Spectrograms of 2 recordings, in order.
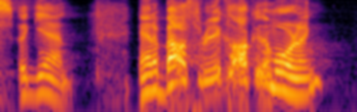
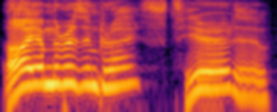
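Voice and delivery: mock pompous Jesus; much slower than usual. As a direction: parody a grand holy pronouncement. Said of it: "He didn't get up and go".

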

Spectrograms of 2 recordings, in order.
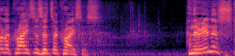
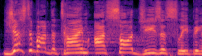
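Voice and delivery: ordinary delivery

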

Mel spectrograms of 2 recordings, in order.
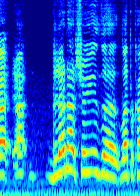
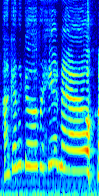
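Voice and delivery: put-on nervous kid voice; 9 semitones higher than usual. Kid voice repeated.

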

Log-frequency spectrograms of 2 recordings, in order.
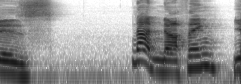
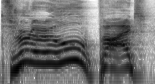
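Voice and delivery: high, loud villain conceding; a hammed-up pirate captain agreeing; Hook voice; 11 semitones higher, 5 dB louder than usual. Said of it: "And Hook goes".

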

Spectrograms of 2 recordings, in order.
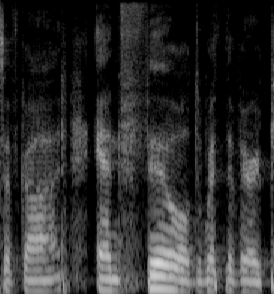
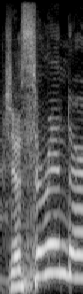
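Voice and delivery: higher, louder shouted command; mock shout; 13 semitones higher, 8 dB louder than usual. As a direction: yell it at him like a laughing friend. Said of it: "My friend just leaves me there and goes".

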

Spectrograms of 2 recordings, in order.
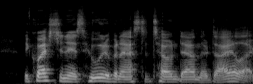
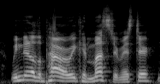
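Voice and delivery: fast, loud, higher Scottish brogue; loud quick Scottish engineer; Scotty impression; 7 semitones higher, 9 dB louder, much faster than usual. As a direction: bark it like Scotty on the intercom.

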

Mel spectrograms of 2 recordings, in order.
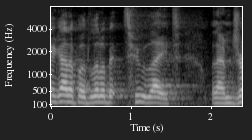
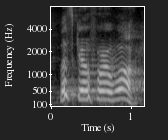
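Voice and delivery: higher, louder cheery suggestion; Johnny's suggestion; 7 semitones higher, 6 dB louder than usual. Retold or imitated. Preacher voicing a friend's cheerful walk idea. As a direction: pitch it up as a chipper friend. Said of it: "Johnny suggested".

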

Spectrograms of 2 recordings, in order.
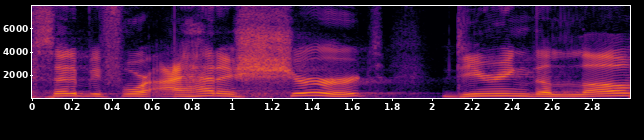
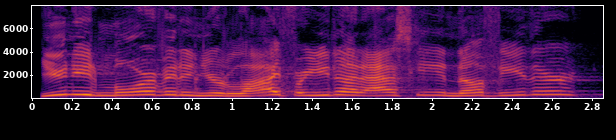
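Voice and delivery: retold incredulous reply; 8 semitones higher than usual. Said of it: "And I'm like".

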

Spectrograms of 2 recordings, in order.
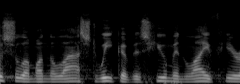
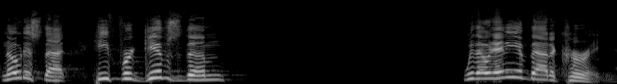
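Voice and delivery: louder and higher, driving fast; full-force preaching; 5 semitones higher, 6 dB louder than usual. Acted. Pastor urging the church about forgiveness, fervent and loud. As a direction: hammer it home to the congregation.

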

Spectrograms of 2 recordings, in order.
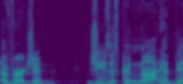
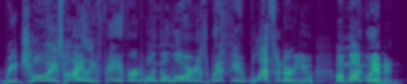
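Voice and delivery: much higher, much louder ringing proclamation; emphatic angel greeting; 12 semitones higher, 11 dB louder than usual. Acted. Gabriel greeting Mary, emphatic and excited. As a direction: shout it out like an angel bursting with joy. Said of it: "emphatic here".

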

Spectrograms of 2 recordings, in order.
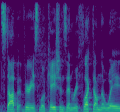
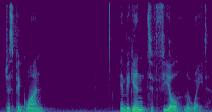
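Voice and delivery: guided meditation; 8 dB quieter than usual. Acted. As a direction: gently guide them into stillness. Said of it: "I'm gonna take us through a guided meditation".

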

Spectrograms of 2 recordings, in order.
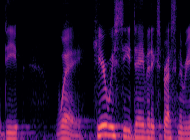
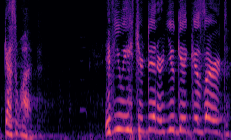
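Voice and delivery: put-on much higher, eager toddler voice; excited little girl; 11 semitones higher than usual. Dad imitating his daughter telling her brother about dessert, excited high child voice. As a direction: squeal it out like a thrilled three-year-old. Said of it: "And she's like".

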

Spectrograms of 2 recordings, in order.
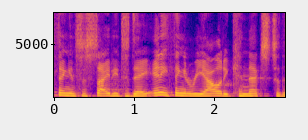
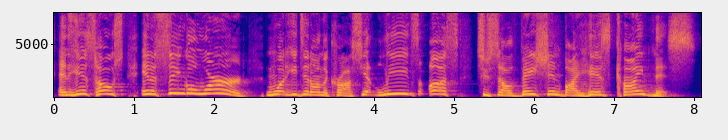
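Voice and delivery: preaching at full force; 10 semitones higher than usual. Acted. Pastor crying out to the congregation about his king. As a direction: lift the room, preach it out.

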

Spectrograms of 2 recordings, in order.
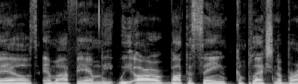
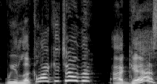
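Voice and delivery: very high-pitched puzzled question; squeaky-high retold doubt; mock disbelief. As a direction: question it incredulously, voice shooting up. Acting puzzlement at cousins' resemblance.

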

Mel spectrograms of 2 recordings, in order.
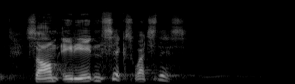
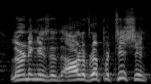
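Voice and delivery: normal talking voice

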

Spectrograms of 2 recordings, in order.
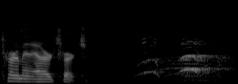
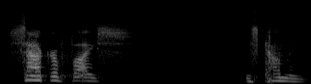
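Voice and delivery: very slow, much softer, drawn out; hushed proclamation; 2 semitones lower, 7 dB quieter, slower than usual. Acted. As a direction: let it hang like a solemn secret. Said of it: "God shouting throughout eternity".

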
